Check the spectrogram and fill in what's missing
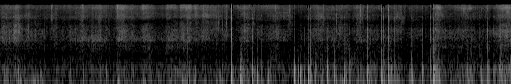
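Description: Long painted nails of both hands tap and scratch across the bubbles of a blue plastic bubble wrap mailer lying flat. Soft, dull, low thuds and quick taps come in an irregular stream over a faint scratchy rustle, growing busier and a little louder in the second half.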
